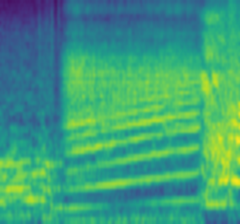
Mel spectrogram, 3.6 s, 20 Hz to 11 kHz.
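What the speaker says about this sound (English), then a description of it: "this is a Ferrari 599 GTO" A Ferrari 599 GTO engine revs hard while driving, its loud, rising howl climbing steadily through the gears with a brief dip and upshift near the start and another surge at the end, close and continuous.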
